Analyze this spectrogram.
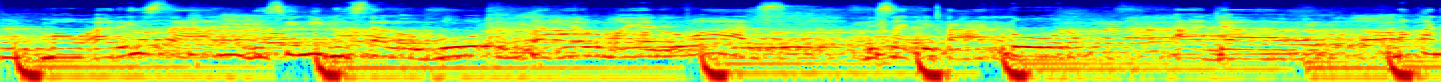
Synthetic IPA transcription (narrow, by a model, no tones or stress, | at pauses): mauʔaɾisandisinibisalovɔt̪əmpat̪̚ɲalumajanluas | bisakit̪aːt̪ʊr | ada | maka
